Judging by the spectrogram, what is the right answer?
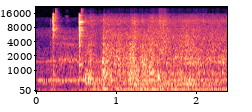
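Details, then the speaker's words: Miele Novotronic W1613 washing machine on a 95-degree cotton test wash after an F63 error repair: two quick clicks, then a steady low hum. The drain pump runs smoothly and normally. "Right, it's doing a drain out. Previously, this fellow was doing its rotating business, but it seems happy enough."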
